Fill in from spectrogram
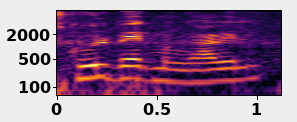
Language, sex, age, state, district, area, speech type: Gujarati, male, 45-60, Gujarat, Ahmedabad, urban, spontaneous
